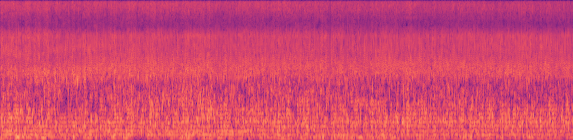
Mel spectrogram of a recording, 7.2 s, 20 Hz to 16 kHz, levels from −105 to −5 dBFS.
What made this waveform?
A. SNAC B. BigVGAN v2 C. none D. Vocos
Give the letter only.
B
